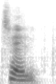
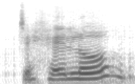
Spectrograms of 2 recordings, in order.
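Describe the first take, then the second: First: The word is said in a shortened form. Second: The word is said in its full form. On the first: This is how people say it in the street. "decían chel" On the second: This is the form taught in school. "en lugar de decir"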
